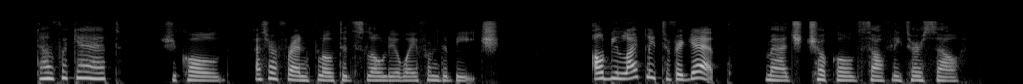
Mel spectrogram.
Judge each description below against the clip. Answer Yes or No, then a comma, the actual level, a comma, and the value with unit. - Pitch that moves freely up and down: Yes, wide, 6.1 semitones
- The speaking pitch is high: Yes, high, 200 Hz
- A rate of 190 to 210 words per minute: No, slow, 135 wpm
